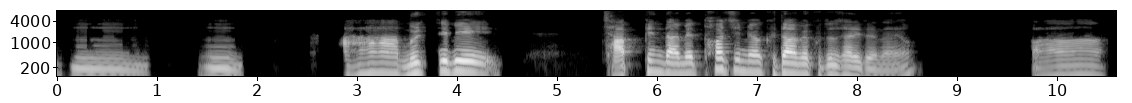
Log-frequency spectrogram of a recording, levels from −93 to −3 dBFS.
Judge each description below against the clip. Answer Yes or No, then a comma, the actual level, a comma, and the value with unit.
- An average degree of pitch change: No, wide, 6.4 semitones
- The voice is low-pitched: Yes, low, 115 Hz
